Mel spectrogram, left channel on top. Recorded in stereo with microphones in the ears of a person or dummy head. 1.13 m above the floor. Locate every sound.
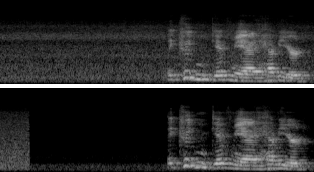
1.7 s a woman speaking: 20° left (ahead or behind), 1.1 m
